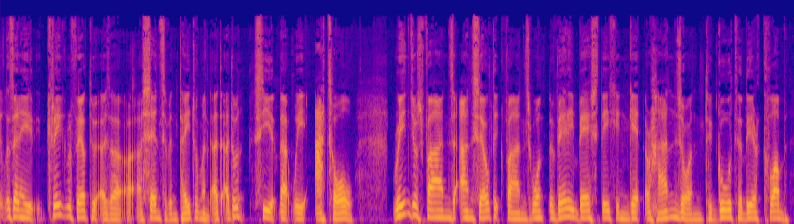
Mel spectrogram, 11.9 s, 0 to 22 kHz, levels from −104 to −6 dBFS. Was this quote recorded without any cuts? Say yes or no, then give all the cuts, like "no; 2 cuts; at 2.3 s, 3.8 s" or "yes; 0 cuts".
no; 1 cut; at 5.8 s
